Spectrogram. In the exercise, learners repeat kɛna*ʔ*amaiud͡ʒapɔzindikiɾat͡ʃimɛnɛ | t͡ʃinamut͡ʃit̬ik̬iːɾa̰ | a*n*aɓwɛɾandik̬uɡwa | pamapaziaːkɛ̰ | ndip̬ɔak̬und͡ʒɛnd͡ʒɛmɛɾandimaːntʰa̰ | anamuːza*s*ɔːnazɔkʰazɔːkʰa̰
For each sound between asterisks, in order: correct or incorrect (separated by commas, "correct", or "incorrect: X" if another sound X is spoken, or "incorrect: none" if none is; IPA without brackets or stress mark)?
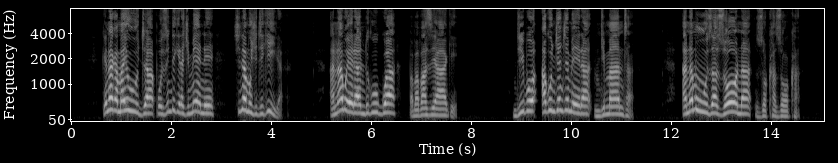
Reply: incorrect: k, correct, incorrect: z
